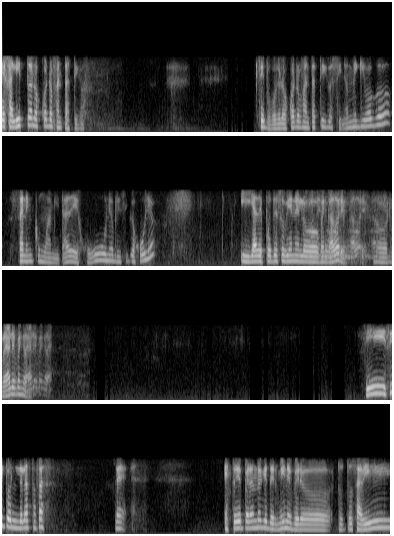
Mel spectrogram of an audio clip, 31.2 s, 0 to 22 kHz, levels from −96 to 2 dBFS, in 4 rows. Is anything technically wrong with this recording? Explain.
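Yes. From 13.73 to 16.62 s there is feedback echo between two devices. Two endpoints on the same call are picking each other up: one device plays the far audio, the other device's microphone captures it and sends it back. Each echo canceller only subtracts its own playback, so this loop goes uncancelled. The speech returns roughly every 0.4 s, peaking about 12 dB below the direct voice, sounding hollow and ringing, within the 4 kHz ceiling of the AMR narrowband phone path.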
